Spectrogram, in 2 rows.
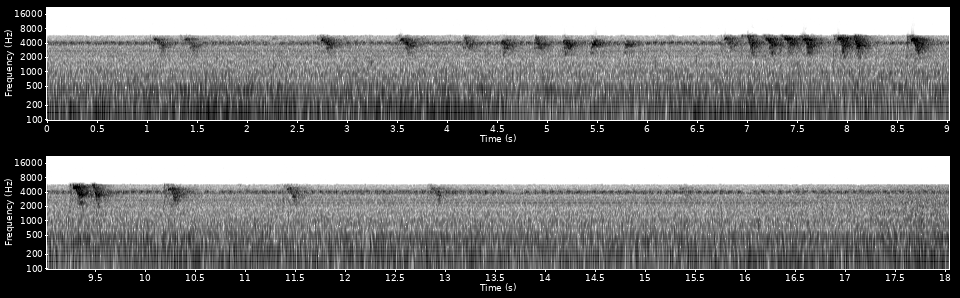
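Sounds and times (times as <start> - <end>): faint bird chirps: 1.0 - 1.6, 2.3 - 6.0, 6.7 - 10.5, 11.4 - 11.7, 12.8 - 13.2.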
